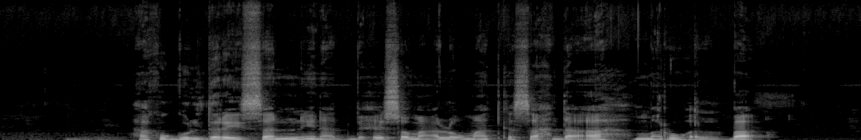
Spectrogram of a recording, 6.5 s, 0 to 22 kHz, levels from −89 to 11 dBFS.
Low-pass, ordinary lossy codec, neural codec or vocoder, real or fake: none; none; none; real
